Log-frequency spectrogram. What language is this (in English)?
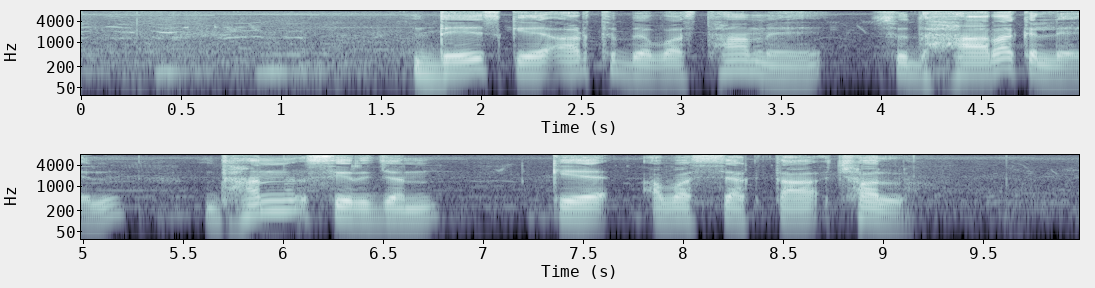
Maithili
